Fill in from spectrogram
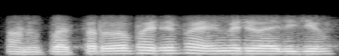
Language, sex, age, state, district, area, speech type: Malayalam, male, 18-30, Kerala, Idukki, rural, conversation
